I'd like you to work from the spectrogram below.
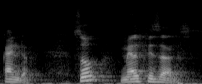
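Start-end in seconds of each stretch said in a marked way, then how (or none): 1.3-1.9 Malfeasance as "mel-fee-zuns", the z sound clear; teacher repeats Malfeasance: mel-fee-zuns; correct pronunciation. Shown as a demonstration. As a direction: model pronunciation of Malfeasance for students. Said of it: "ऐसे pronounce करो".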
